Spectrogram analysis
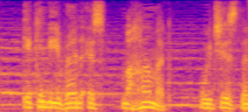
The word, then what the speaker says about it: Muhammad: Ben yehuda's Hebrew English dictionary it is correctly pronounced as Muhammad not mmad so how we're going to know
